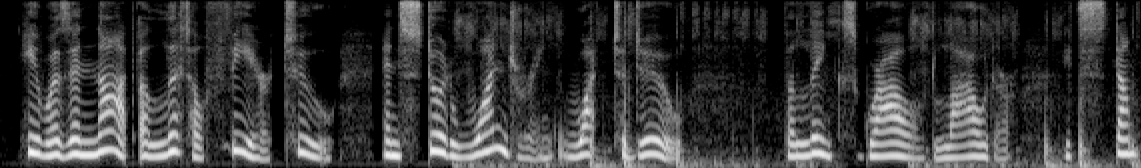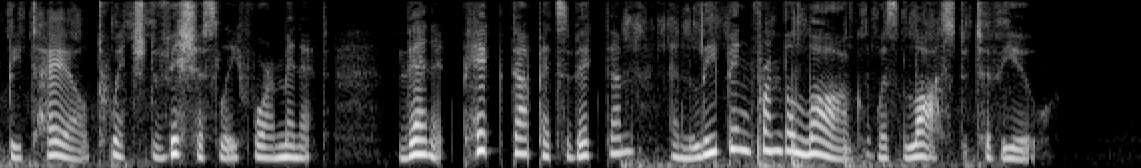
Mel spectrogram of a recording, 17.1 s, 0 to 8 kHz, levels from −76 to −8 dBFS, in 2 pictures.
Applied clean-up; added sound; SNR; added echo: none; Writing; 15 dB; none.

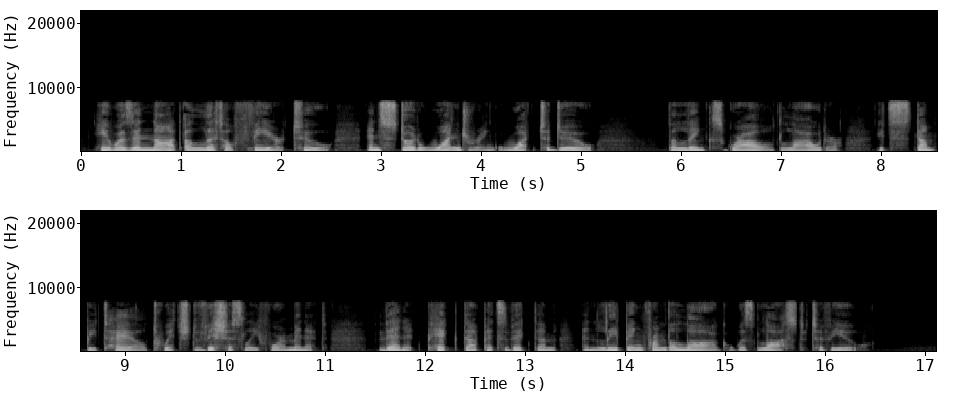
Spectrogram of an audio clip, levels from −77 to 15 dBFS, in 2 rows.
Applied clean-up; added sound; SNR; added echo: none; none; none; none.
